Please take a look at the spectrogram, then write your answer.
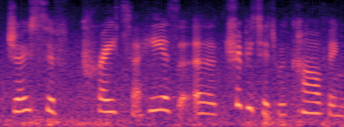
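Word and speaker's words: Prater: t e r now we don't know if that's pronounced prer or Pratt I think Double T might indicate Pratt I go prer yes so we'll call him Joseph prer apologies if we have that pronunciation wrong somebody that's done a lot of research Hannah eustus confirms that it was Joseph prer he was the son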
